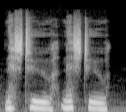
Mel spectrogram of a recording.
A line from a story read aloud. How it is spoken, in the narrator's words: Tsimjaza cooed in the horse's ear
